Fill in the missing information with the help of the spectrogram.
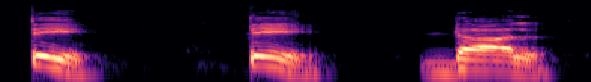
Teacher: इसमें जबान की नोक ऊपर होकर पीछे की तरफ मुड़ती है और फिर तालों की तरफ छूती है या तालों को छूती है पीछे पर पहले मुड़ती है फिर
